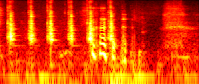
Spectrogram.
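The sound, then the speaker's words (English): A timer inside a turkey ticks loudly, a steady run of about seven crisp tick-tocks over two seconds, followed by a brief soft hiss. “I swear, it's ticking.”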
